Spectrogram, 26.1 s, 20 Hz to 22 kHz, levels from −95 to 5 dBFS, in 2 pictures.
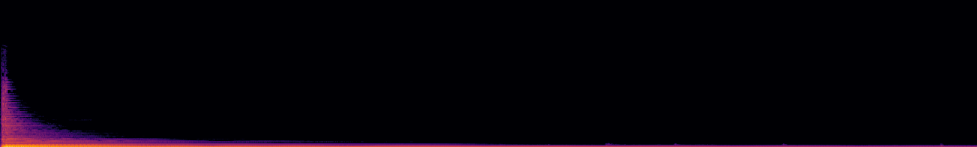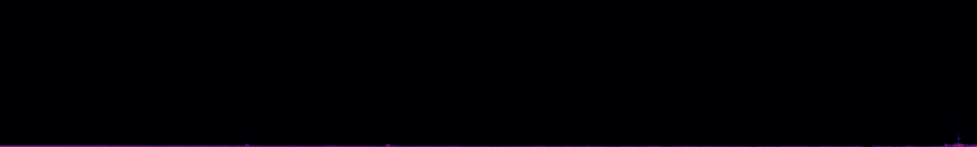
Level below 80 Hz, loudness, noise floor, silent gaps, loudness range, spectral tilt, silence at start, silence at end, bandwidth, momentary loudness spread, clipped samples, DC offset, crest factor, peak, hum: -50 dBFS; -27 LUFS; -74 dBFS; none; 26 LU; -10 dB/octave; 0 s; 15.95 s; 4.2 kHz; 27 LU; under 0.1%; under 0.1%; 28 dB; -2 dBFS; none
